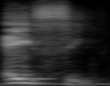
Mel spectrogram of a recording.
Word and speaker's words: Acie: It's actually ACIE is how it's spelled, AC. That's my middle name. My middle name is ACIE, AC.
